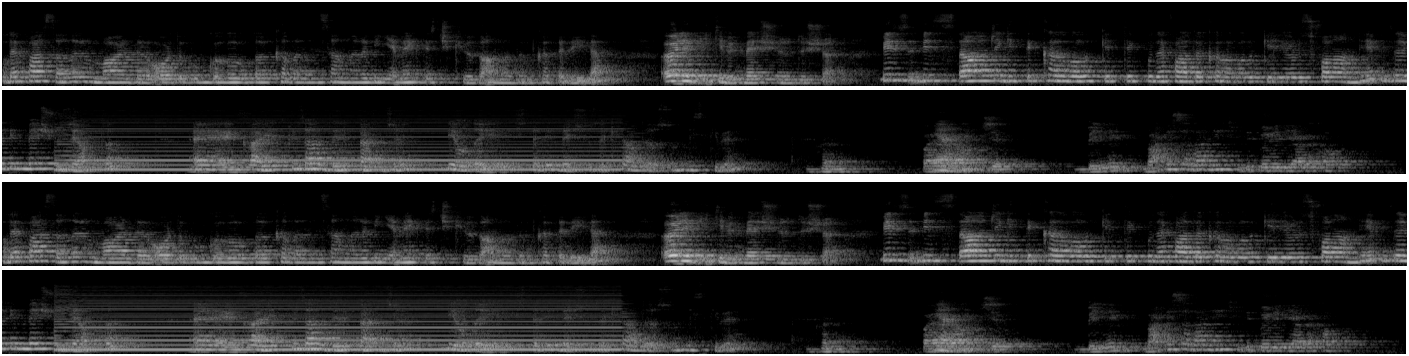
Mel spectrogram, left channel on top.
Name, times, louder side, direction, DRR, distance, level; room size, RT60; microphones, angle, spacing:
voice 1, 0.0-6.0 6.6-15.2 16.0-21.4 23.3-23.8, right 1 dB, 15° left, 0 dB, 0.7 m, -30 dB
voice 2, 6.7-7.1 15.9-16.4 22.1-22.5 23.3-24.1 24.8-27.3, left 1 dB, ahead, -10 dB, 2.1 m, -36 dB
sound 1, 14.6-20.5, right 3 dB, 40° right, 0.6 m, -33 dB
6.9 x 3.7 x 4.3 m, 1.2 s
head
